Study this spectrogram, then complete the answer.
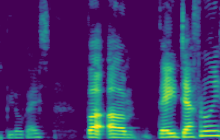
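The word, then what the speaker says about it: Betelgeuse: is the star but they pronounce it Beetlejuice and uh because no one really says Beetle guys but um they definitely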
